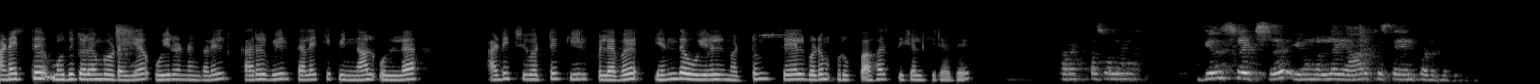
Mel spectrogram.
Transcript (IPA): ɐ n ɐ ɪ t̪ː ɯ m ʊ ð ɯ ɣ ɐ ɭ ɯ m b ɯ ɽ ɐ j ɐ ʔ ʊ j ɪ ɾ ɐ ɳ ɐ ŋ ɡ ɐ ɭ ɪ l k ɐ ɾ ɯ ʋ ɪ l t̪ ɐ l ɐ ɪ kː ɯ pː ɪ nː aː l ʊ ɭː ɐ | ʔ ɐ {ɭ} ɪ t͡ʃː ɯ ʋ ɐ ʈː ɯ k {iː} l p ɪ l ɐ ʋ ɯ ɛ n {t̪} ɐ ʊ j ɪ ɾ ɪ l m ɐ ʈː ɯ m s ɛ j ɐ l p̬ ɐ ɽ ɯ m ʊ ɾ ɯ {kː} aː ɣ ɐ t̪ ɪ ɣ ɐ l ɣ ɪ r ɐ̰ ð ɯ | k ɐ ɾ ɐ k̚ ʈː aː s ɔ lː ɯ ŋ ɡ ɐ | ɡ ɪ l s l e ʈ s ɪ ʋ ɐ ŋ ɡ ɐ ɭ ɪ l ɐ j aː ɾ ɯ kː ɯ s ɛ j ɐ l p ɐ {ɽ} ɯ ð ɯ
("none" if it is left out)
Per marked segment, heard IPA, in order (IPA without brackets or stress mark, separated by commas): ɽ, iː, d̪, pː, ɽ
